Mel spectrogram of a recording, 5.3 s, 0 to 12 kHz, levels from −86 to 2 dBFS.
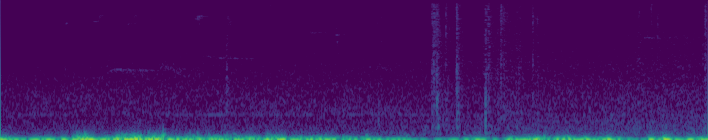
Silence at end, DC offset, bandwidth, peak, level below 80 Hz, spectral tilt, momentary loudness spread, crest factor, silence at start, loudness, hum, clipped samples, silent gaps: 0 s; under 0.1%; 1.1 kHz; -12 dBFS; -32 dBFS; -7 dB/octave; 19 LU; 14 dB; 0 s; -41 LUFS; none; under 0.1%; none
